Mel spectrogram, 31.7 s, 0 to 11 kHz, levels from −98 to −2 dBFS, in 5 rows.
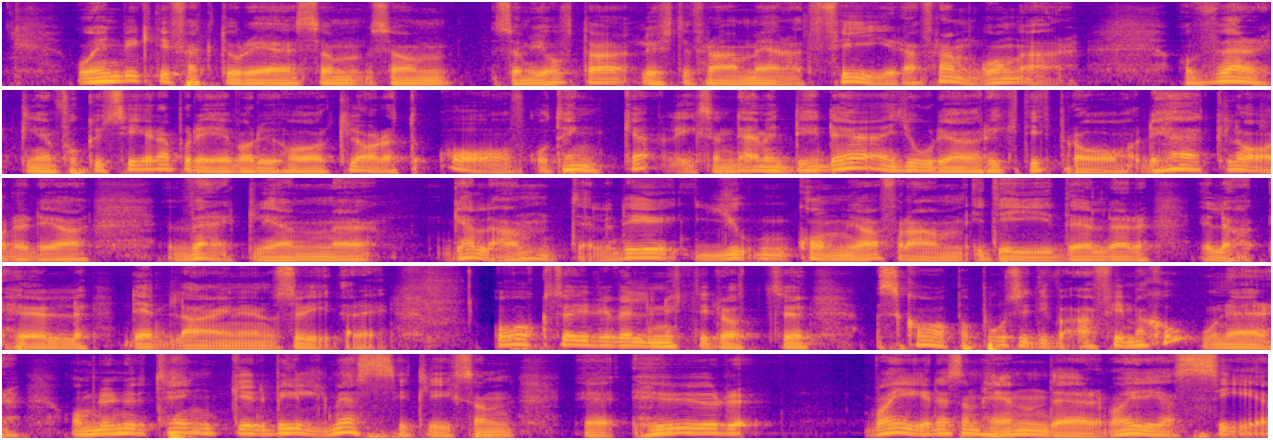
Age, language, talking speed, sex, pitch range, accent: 60-79, Swedish, 160 wpm, male, 80-110 Hz, native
